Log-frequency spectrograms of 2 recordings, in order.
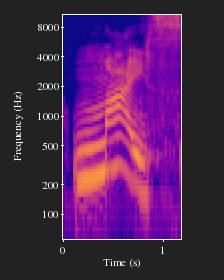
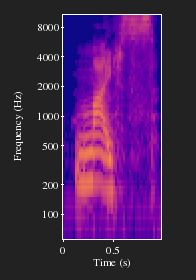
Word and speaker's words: mice: Mice. And remember, that's the silent E at the end that makes the I say I. Mice.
